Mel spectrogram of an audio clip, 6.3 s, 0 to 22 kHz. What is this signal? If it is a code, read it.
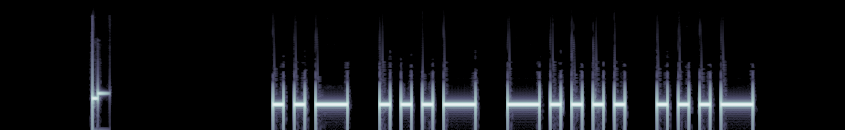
Morse code, heard as a keyed tone, about 15 wpm, 700 Hz. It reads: UV6V
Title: All Cut Numbers - 4-Digit 15wpm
